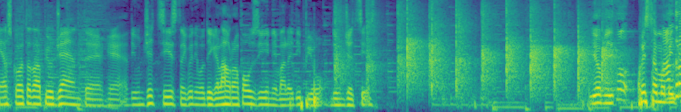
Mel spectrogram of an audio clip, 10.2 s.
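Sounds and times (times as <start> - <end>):
speech: 0.0 - 5.8, 8.8 - 10.2
applause: 6.0 - 9.4.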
